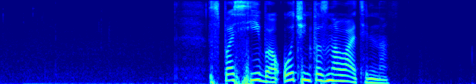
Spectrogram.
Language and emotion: Russian, positive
